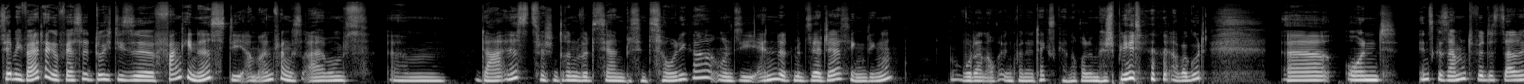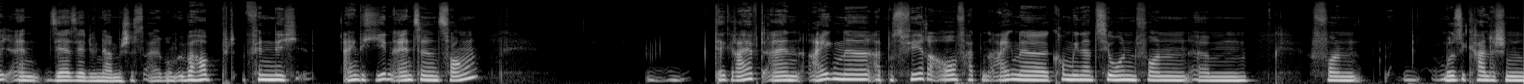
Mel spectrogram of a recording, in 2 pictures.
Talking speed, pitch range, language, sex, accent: 145 wpm, 180-220 Hz, German, female, German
